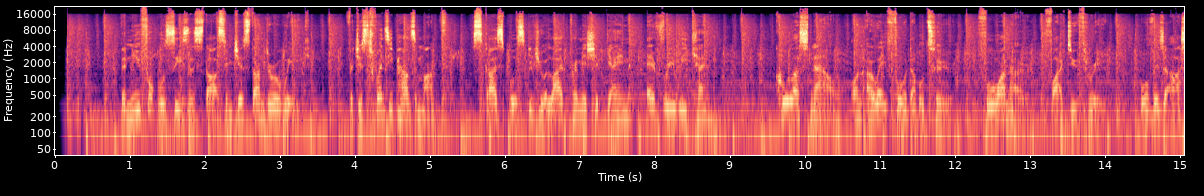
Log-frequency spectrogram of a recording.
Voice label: male english sports commercial; sky sports; Devine Voices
